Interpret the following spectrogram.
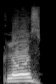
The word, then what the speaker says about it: cloze: यहाँ पे इसको क्या बोलते हैं हम लोग, CLOZE है इसकी स्पेलिंग, क्लोज टेस्ट, ठीक है।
